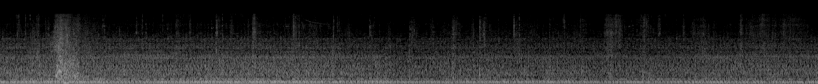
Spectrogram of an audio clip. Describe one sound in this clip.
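Footsteps scuff on concrete as a person walks.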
